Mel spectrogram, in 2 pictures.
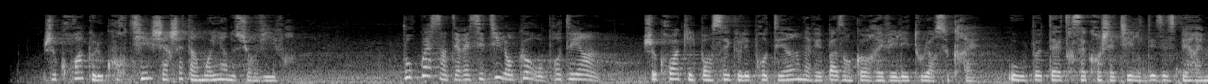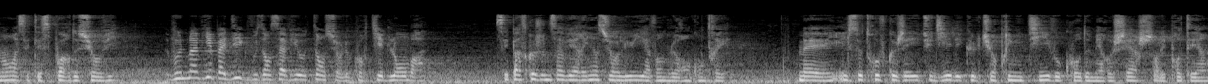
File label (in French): Jeu Video voix; Liara; Mass Effect 3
